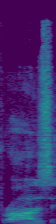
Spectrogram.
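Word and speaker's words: Ra's: taken by Richelle ghoul it's pronounced Rose in the film and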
